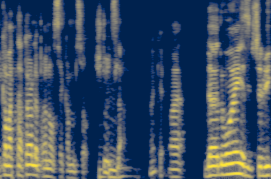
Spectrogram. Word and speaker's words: Stützle: Stützle. Tout cela. Tout cela. Oui, ça c'est... Ça se prononce comme Marco Sturm. Tu sais, l'ancien joueur des coachs à Los Angeles en ce moment, c'est Stützle.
